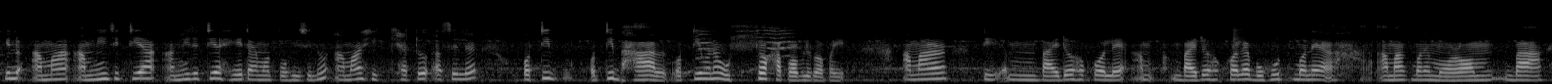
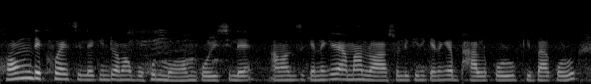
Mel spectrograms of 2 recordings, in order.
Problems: constant background noise, background conversations at intervals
